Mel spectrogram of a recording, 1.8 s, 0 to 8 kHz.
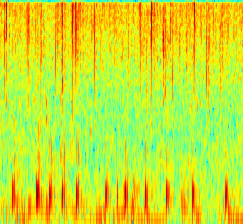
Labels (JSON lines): {"label": "biophony, pulse", "recorder": "SoundTrap 500"}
